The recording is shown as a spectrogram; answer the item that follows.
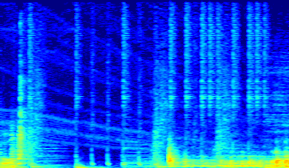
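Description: A few light knocks and a faint rolling sound from a model guillemot egg rolling across a tilted tabletop, under quiet background music.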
